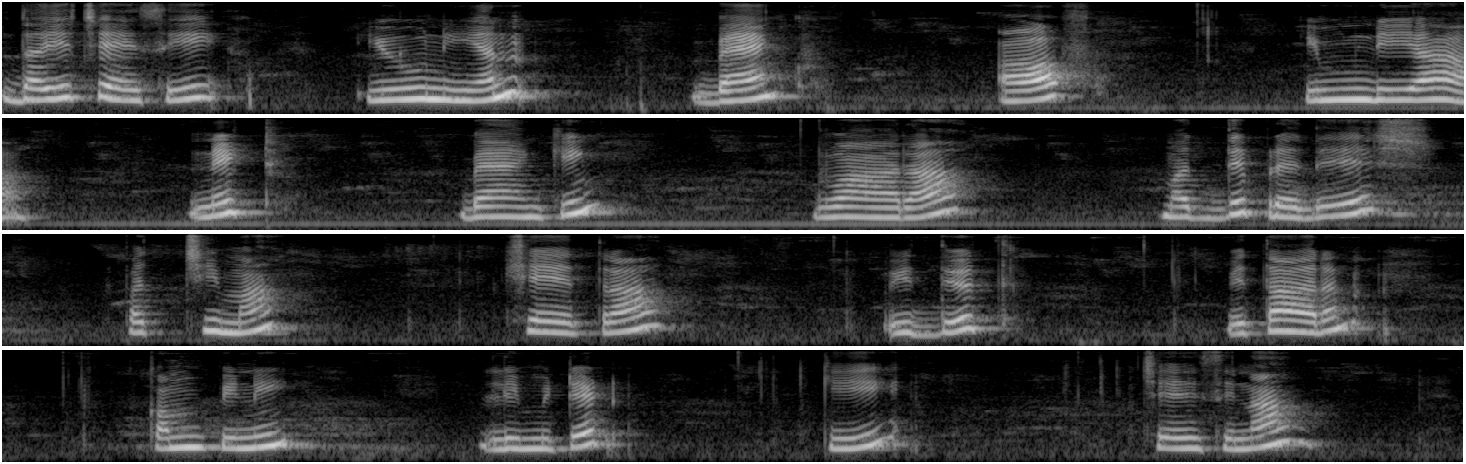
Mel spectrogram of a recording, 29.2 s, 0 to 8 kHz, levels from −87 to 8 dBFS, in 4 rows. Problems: none marked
